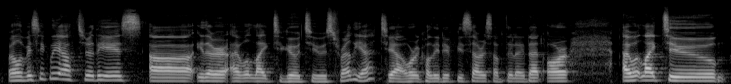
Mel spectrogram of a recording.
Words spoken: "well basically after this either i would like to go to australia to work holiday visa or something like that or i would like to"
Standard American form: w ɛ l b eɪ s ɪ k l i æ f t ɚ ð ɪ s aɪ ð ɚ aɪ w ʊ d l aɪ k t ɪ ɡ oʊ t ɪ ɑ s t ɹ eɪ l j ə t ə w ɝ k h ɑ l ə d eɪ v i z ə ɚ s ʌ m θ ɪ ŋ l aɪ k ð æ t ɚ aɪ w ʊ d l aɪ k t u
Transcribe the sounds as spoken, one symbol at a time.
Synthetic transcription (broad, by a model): w ɛ l b eɪ s ɪ k l i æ f t ɚ ð ɪ s aɪ ð ɚ aɪ w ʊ d l aɪ k t ɪ ɡ oʊ t ɪ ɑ s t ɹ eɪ l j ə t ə w ɝ k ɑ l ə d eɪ f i s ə ɚ s ʌ m θ ɪ ŋ l aɪ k ð æ t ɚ aɪ w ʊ d l aɪ k t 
